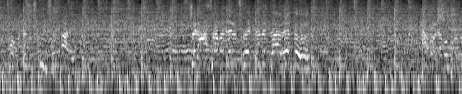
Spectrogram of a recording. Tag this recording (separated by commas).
Male singing, Music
